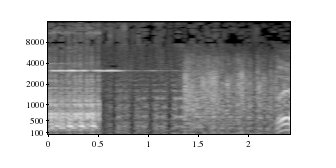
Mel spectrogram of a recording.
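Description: Harsh electronic noise music: a dense, rapidly pulsing noise texture with a steady high beeping tone, like an alarm, that cuts off abruptly about half a second in, leaving a thinner hiss and the high tone.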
